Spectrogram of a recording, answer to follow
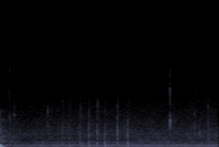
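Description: Quiet room tone: a faint steady hum with a few light ticks.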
